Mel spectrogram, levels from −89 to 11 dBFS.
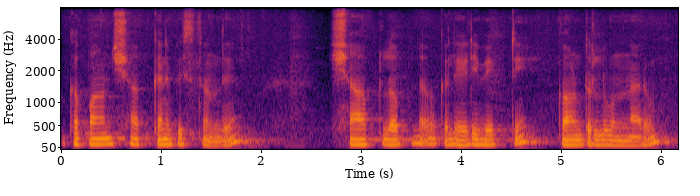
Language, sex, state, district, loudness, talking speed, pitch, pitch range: Telugu, male, Andhra Pradesh, Manyam, -19 LUFS, 115 wpm, 110 Hz, 100-115 Hz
